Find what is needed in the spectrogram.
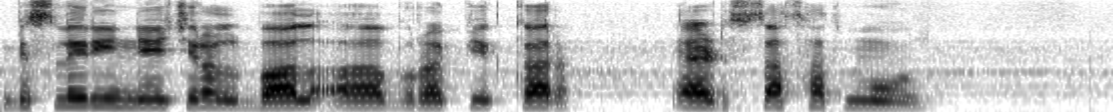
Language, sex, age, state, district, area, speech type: Kashmiri, male, 30-45, Jammu and Kashmir, Bandipora, urban, read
